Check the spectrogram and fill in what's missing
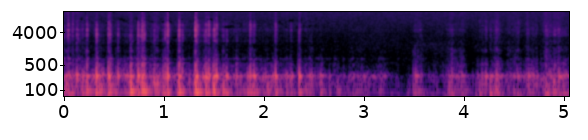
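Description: Fingertips and nails of both hands scratch the hollow metal mesh grille of a black microphone in direct contact with the recording mic. This produces a dense, rapid, low-heavy scratching and rustling with a boomy thump under each stroke. The sound is busiest in the first two and a half seconds, dips quieter around three seconds, then picks back up.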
